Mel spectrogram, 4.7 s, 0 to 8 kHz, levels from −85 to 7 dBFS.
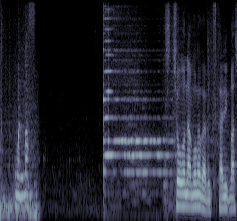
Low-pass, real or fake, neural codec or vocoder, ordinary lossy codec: none; fake; codec, 16 kHz, 1 kbps, X-Codec, HuBERT features, trained on general audio; none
